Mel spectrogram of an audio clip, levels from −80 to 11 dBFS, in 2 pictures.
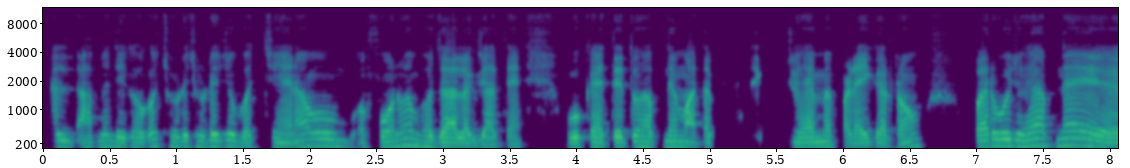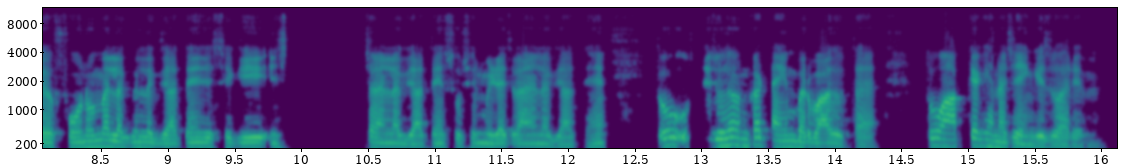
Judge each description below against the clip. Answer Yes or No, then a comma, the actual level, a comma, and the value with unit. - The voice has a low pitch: Yes, low, 115 Hz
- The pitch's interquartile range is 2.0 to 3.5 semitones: No, average, 4.8 semitones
